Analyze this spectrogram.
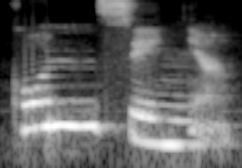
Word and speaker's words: consegna: Delivery is consegna. There is an N here. Watch out. Consegna.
